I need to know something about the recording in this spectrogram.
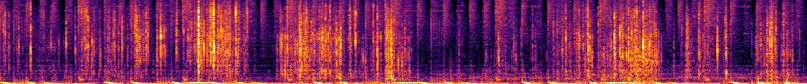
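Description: Crinkling and rustling of a silvery plastic packaging bag being handled and opened around an avionics unit, over background music with a low beat about every two seconds.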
